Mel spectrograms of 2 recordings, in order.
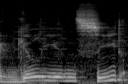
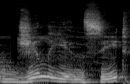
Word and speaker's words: Gillian Seed: snatcher the main character Gillian seed or Jillian seat the narrator pronounces it both race is an amnesiac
